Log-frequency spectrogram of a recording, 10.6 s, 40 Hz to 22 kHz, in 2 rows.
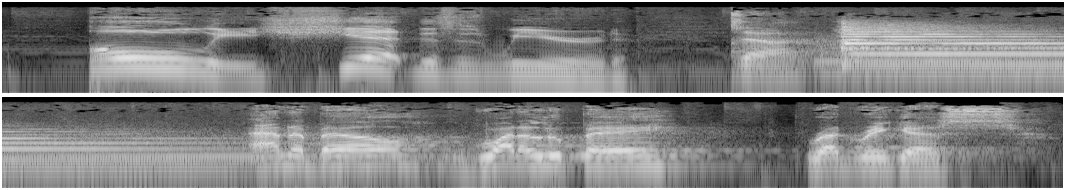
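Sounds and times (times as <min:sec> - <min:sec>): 
speech: 0:00.4 - 0:05.2, 0:06.6 - 0:10.4
loud church bell strikes: 0:03.7 - 0:09.0.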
